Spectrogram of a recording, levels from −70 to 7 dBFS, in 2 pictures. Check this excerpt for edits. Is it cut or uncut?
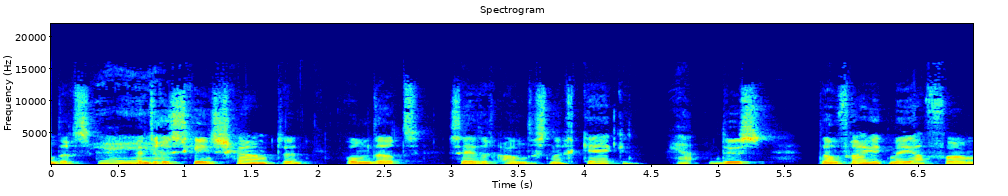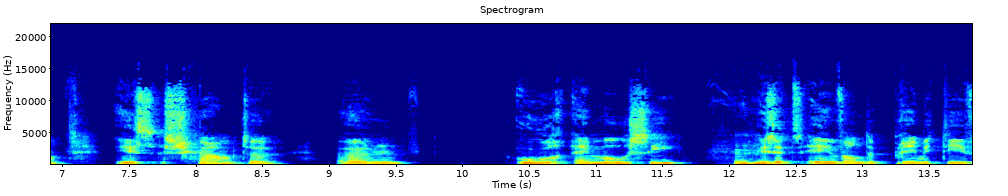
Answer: uncut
